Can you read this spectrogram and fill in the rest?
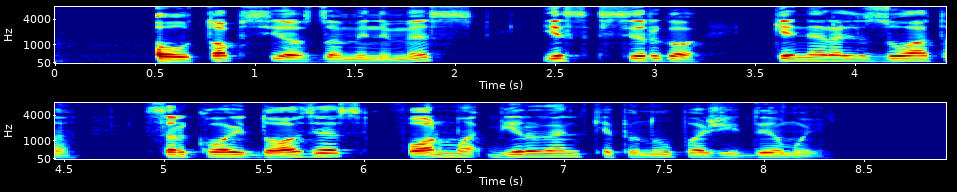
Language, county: Lithuanian, Kaunas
